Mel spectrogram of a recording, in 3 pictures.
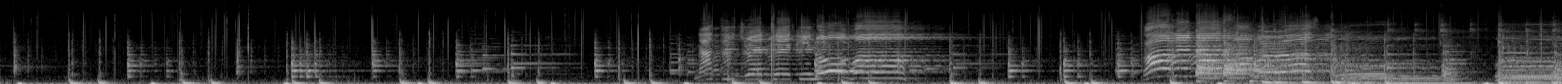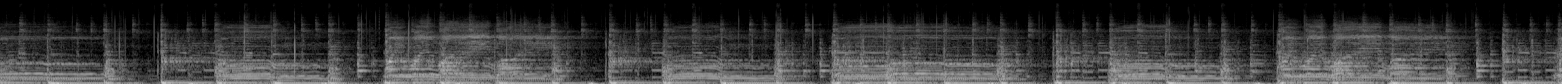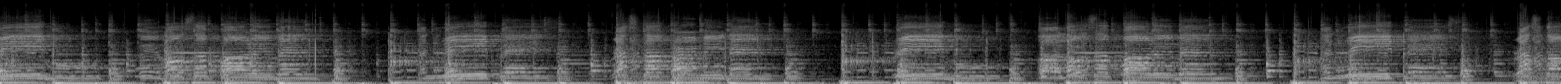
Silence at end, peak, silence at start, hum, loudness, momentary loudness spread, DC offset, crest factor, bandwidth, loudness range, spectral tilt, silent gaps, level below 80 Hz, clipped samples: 0 s; -4 dBFS; 0 s; none; -25 LUFS; 12 LU; under 0.1%; 20 dB; 18 kHz; 8 LU; -4.5 dB/octave; none; -28 dBFS; under 0.1%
